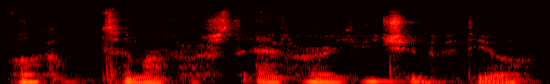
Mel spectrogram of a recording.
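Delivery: soft ASMR whisper; soothing spa whisper. Real, not acted. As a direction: whisper softly and close to the mic. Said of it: "I'm gonna do this in a soft spoken voice, as this is an A S M R video".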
